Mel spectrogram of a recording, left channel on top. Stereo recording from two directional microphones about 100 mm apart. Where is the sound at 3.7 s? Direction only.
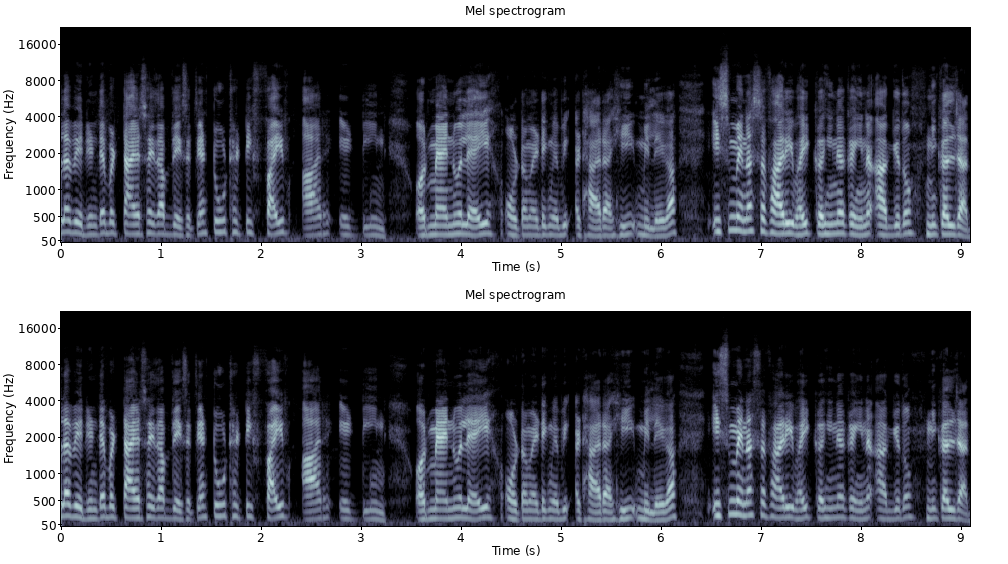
30° left (ahead or behind).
